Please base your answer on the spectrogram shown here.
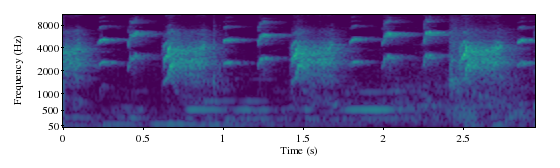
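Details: Long-tailed shrike singing "tengkek boto" material linked into its song: a rhythmic series of harsh, buzzy chattering notes with high whistled overtones, repeated about twice per second.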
